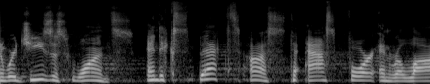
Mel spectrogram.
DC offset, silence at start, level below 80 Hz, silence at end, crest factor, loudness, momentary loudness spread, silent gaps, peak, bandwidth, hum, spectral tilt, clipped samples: under 0.1%; 0 s; -76 dBFS; 0 s; 22 dB; -26 LUFS; 6 LU; none; -4 dBFS; over 20 kHz; none; -5.5 dB/octave; under 0.1%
